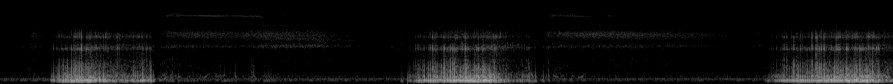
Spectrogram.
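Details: Belle, a sleeping dog, snoring loudly: three long rasping snores about three seconds apart, each lasting roughly a second, low and rumbling, with quieter breathing and a faint high whistle between them.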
